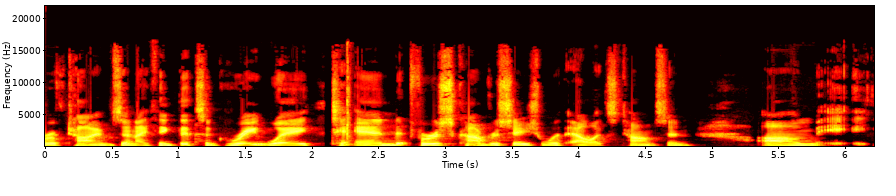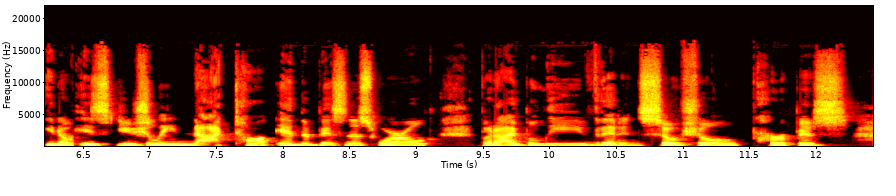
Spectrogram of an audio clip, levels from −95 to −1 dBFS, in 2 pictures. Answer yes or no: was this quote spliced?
yes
